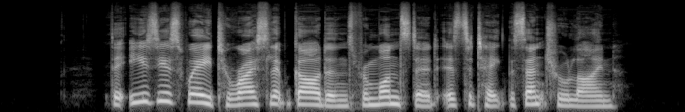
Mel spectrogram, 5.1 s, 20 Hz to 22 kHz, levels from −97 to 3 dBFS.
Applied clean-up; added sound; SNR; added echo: none; none; none; none.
